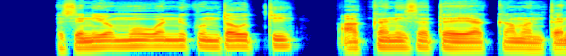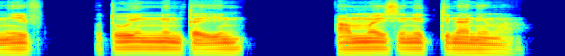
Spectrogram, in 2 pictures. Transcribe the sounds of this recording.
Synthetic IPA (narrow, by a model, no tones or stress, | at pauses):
ʔɪsɪnjɔmːoːwɐnːɪkʊnt̪ɐʔʊt̪ːɪ | ʔɐ̰kːɐnɪsɐt̪ɐʔɛɐkːɐːmɐnt̪ɐniːf | ʔʊt̪uːɪnːɪnt̪ɐʔiːn | ʔɐmːɐɪsɪnɪt̪ːɪnɐnhɪmɐ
